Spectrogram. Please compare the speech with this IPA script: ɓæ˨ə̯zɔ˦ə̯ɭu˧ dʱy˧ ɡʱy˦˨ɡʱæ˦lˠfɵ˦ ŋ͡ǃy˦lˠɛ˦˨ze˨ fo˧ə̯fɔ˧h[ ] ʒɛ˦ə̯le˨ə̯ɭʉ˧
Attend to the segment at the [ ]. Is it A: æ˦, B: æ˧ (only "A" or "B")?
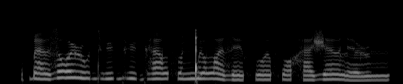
B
